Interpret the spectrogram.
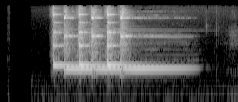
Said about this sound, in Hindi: क्या ये ज़रूरी है कि तीन बार घंटी बजने से पहले दरवाज़ा खोला ही ना जाए ऐसा भी कौन सा पहाड़ काट रही होती हो आदमी थका मांदा ऑफिस से आए और पांच मिनट दरवाजे पर ही खड़ा रहे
